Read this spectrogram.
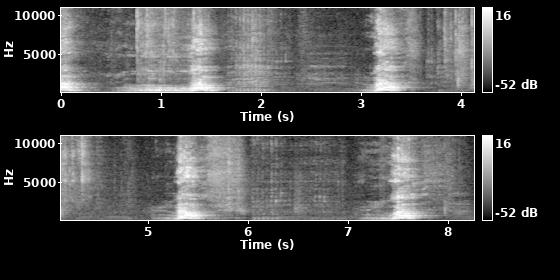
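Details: Pit bull, indoors, whose infected toenail has returned after two weeks of antibiotics: an opening cluster of deep barks, then three single loud barks spaced about two seconds apart, with a steady low hum in the room.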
